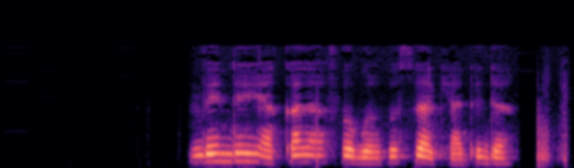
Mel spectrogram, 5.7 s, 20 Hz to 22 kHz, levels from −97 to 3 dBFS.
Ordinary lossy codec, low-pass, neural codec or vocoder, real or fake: MP3, 32 kbps; 7.2 kHz; none; real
